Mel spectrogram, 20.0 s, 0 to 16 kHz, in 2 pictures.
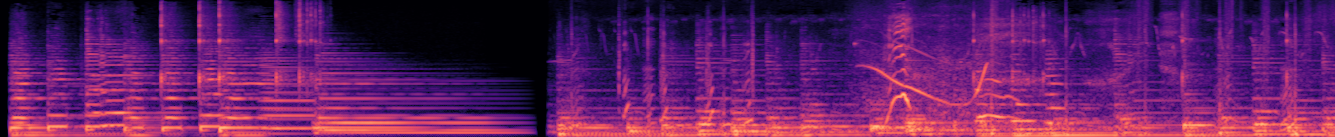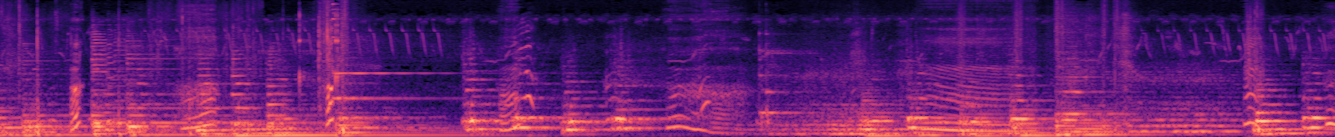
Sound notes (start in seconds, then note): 8.9 sound of the ball; 15.0 puzzled sigh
